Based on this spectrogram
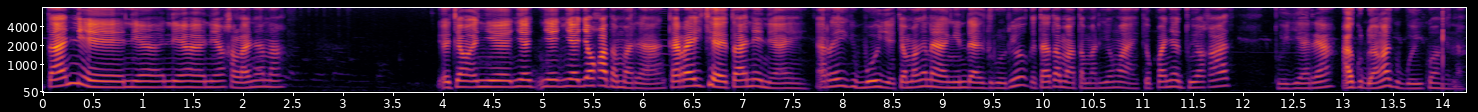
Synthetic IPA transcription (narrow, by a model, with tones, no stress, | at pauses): ta˦ne˨nanianɪa˦ka˨la˨ɲa˦na˦ | a˨t͡ʃa˦ɲɛ˦ɲ˦ɲ˦ɲɛ˦d͡ʒɔ˦ka˦t̬a˨ma˨ɾja˨nka˦ɾa˦ɪ˦t͡ʃɛ˦˨ta˦ne˨n˨a˨jɪ˨ka̰˨ɾa˦i˦k̬i˨ɓo˦ja˨t͡ʃa˨ma˦kɪ˦na˨ŋɪ˨nda˨tu˨ɾo˨ɾjo˦kɪ˨ta˦ta˦ma˨ta˨ma˨ɾje˦ŋwa˨ɪ˨kɪ˨pa˦ɲa˦tu˦a˦ka˦t | to˨ja˨ɾja˦a˨k̬u˨dwa˨ŋa˦k̬ɪ˨ɓo˨i˦kwa˦ŋɪ˨na˨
